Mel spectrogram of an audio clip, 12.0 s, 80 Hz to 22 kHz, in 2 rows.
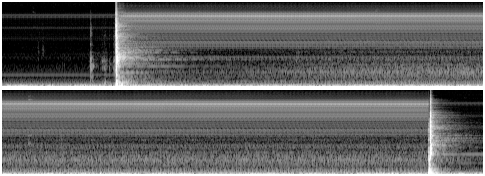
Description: Deliverance II 60 Mechanical Buzz
My Deliverance II 60 makes a mechanical buzz when I take it off standby.
The amp also just has a general buzz level that’s significantly higher than my other amps plugged into the same outlet.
